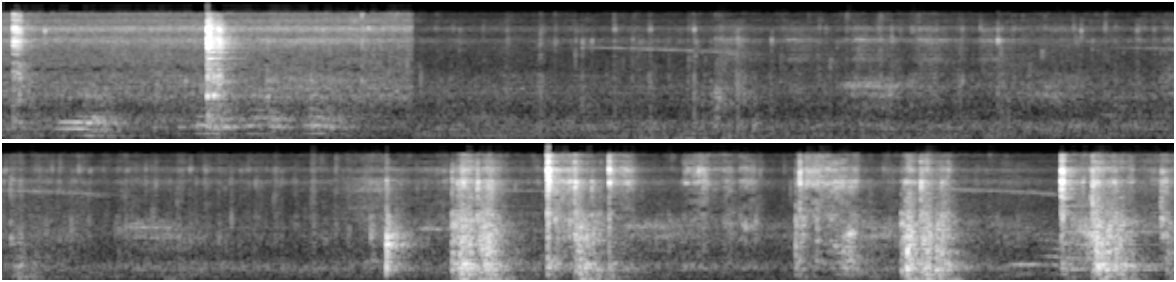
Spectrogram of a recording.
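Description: Onion and spices fry in a pan with a soft, continuous sizzle, broken later by a run of sharp clatters and scrapes from stirring.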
